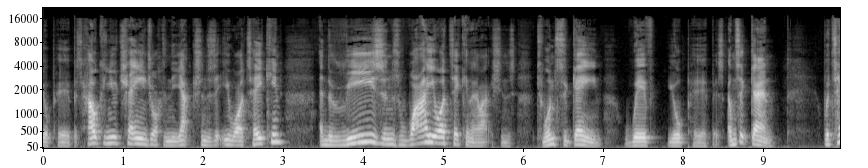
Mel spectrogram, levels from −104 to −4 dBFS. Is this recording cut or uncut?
cut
